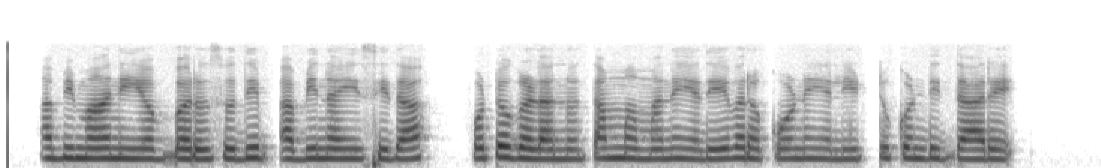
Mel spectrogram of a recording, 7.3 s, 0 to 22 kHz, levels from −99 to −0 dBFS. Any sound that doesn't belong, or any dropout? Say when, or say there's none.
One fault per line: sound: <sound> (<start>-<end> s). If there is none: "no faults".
no faults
